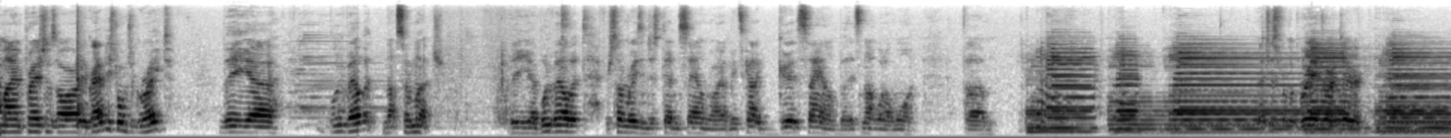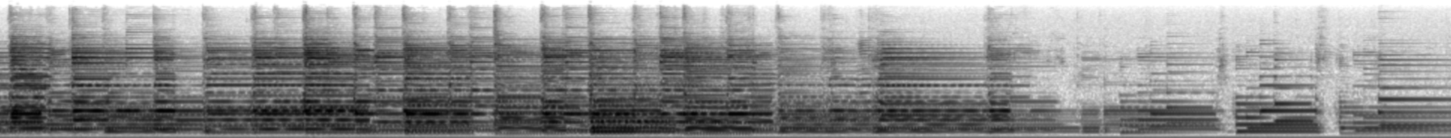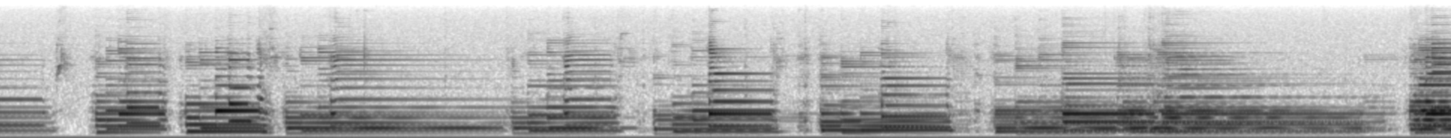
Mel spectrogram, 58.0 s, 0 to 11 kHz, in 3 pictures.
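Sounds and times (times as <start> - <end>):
electric guitar through amp: 3.0 - 6.0, 12.3 - 58.0.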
